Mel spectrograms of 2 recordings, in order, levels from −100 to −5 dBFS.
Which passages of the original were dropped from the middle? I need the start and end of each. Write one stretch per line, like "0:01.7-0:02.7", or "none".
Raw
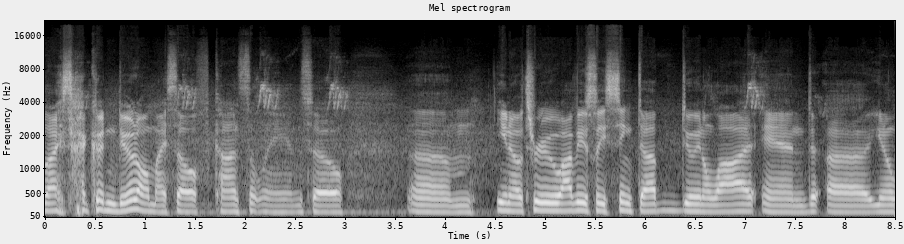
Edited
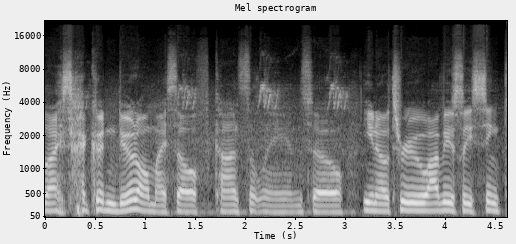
0:03.1-0:04.4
